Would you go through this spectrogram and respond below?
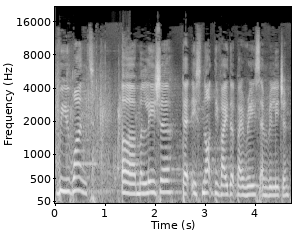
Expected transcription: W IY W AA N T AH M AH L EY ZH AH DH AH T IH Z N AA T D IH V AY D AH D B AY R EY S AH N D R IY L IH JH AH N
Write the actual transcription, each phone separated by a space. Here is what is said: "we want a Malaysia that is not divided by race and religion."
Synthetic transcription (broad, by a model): W IY W AA N T AH M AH L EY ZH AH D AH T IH S N AA T D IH V AY D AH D B AY R EY S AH N R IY L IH JH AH N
